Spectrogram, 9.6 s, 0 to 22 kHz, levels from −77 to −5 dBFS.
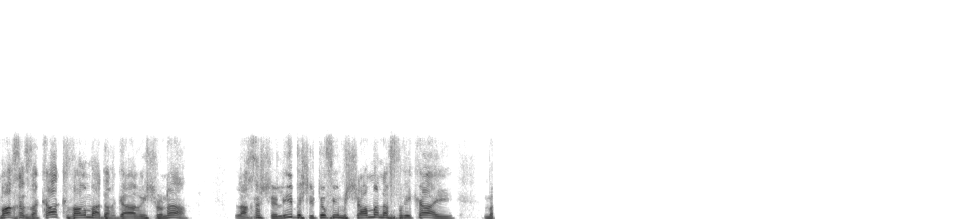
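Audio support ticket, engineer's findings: Opus voice compression, whole clip. Content cut off above 8.5 kHz, speech muffled, hoarse, slightly robotic. Coarse linear-prediction coding of the excitation at a narrowed wideband setting, consistent with SILK mode at roughly 12 kbps. Encoder bitrate too low for clean speech.

Audio dropout to silence, 4.92 s to end of clip. Speech stops abruptly mid-flow into silence, no room tone, no recovery. Likely input lost upstream (device disconnect, failed link or mute) while the recorder kept writing silence. Remaining content unrecoverable.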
